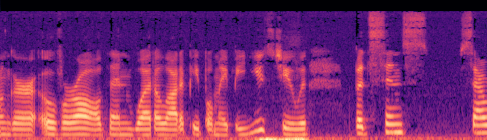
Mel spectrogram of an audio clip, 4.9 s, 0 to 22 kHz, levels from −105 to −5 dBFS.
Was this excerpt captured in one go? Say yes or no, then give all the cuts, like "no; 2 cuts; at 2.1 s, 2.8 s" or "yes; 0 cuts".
no; 1 cut; at 3.1 s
